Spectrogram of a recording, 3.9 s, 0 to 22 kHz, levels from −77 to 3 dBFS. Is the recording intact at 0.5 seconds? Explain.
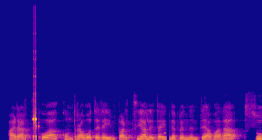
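No. A corrupt frame muted the audio from 0.47 to 0.59 s: damaged compressed frames were rejected by the decoder and replaced with silence. The gap of several frame lengths starts abruptly as true silence, and unlike a skip the speech afterwards keeps its timing.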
